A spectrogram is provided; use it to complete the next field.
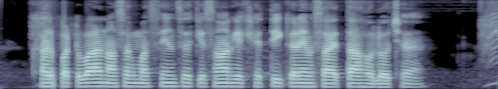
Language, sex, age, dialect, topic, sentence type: Maithili, male, 18-24, Angika, agriculture, statement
